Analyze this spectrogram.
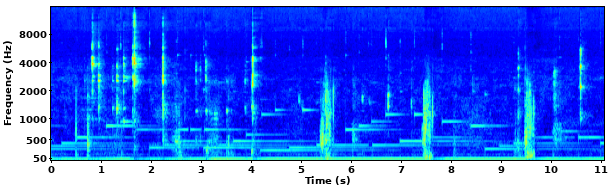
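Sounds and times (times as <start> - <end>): soft melody of held notes: 0.0 - 11.0.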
